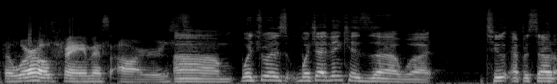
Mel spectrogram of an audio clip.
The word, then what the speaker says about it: Arzt: a new character in ARZT Arzt. Yeah. Don't mispronounce it because he'll correct you. The world famous ours.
